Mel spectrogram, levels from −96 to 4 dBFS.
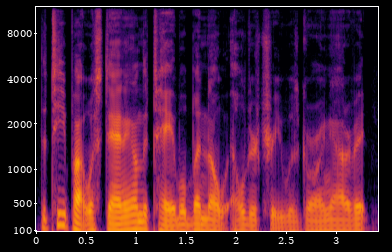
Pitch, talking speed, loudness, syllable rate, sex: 90 Hz, 295 wpm, -21 LUFS, 6.5 syllables/s, male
